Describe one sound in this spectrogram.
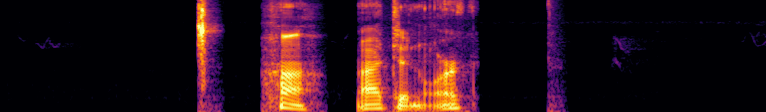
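A man speaks briefly and casually into a microphone.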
